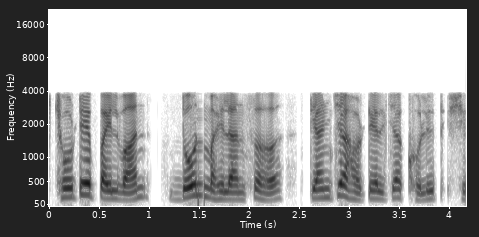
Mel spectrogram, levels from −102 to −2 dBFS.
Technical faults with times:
1.50-1.56 packet loss with pitch repetition

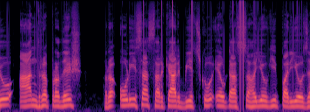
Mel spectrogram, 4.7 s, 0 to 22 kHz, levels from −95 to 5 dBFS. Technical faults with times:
0.11-4.65 word clock ticks

